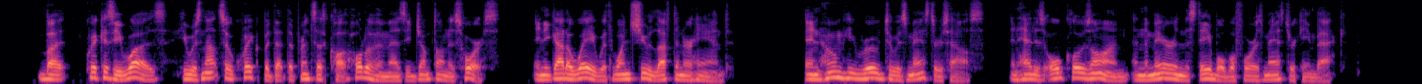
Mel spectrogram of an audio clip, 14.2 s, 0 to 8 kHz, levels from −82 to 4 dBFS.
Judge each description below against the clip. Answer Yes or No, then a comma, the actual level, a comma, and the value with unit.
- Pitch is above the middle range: No, low, 120 Hz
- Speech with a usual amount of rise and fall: Yes, average, 4.4 semitones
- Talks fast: Yes, fast, 255 wpm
